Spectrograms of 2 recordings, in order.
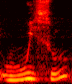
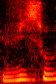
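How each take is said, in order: First: The name begins with a w sound. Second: The name begins with a v sound. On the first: The speaker calls it right. "avec le W à l'anglaise" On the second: The speaker calls it wrong. "c'est-à-dire avec le W à l'allemande"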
